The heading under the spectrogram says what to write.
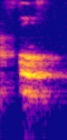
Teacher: ओ, जिसका उच्चारण स्थान कंठ ओष्ठ है।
